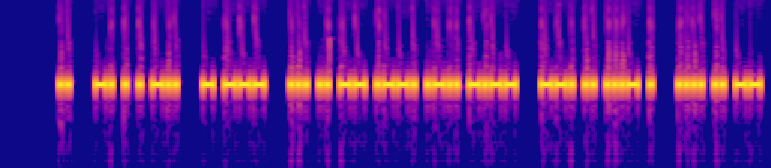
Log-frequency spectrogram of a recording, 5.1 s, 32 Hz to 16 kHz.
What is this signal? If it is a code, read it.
Morse code, heard as a keyed tone, about 50 wpm, 700 Hz. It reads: I NEED TO SIMPLY GIVE HIM
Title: Sentences from Top 1000 Words - Review Part 4 - 50wpm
